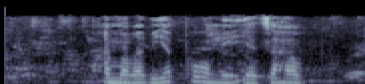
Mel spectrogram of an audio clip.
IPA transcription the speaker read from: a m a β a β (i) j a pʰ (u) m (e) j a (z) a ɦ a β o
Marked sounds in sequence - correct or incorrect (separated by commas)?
correct, incorrect, correct, correct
